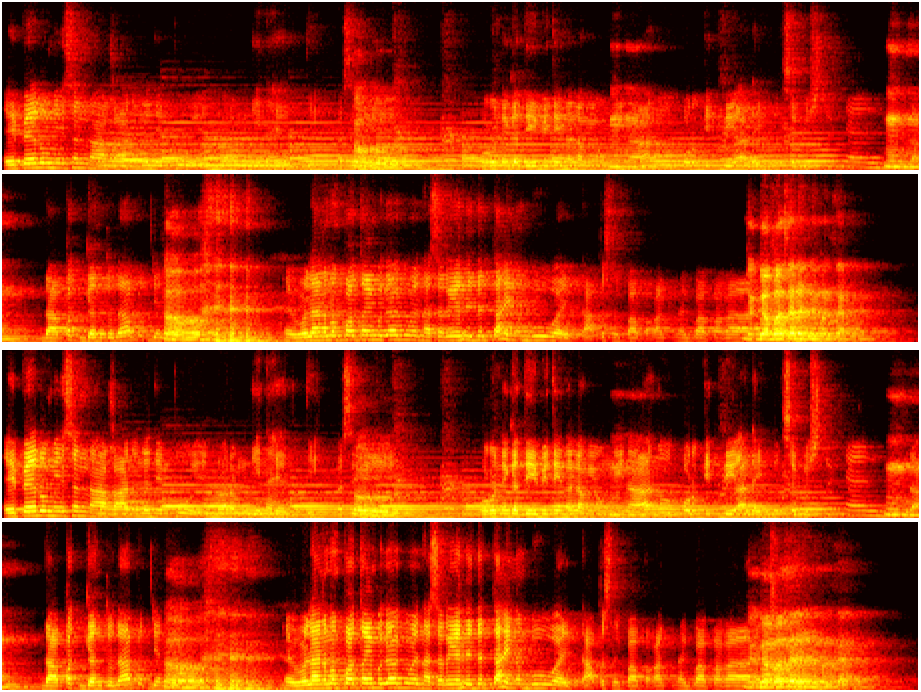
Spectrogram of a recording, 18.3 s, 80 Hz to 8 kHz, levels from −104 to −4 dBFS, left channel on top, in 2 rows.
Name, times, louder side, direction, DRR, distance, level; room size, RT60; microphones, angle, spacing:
voice 1, 0.0-3.9 4.8-9.2 9.5-10.8 12.0-16.8 17.1-17.2, right 3 dB, 35° right, 10 dB, 0.6 m, -32 dB
sound 1, 0.9-8.2, equal, 30° left, 1.8 m, -34 dB
voice 2, 3.5-4.0 6.0-6.4 8.8-9.3 10.7-11.5 11.9-12.0 16.5-17.6, left 1 dB, 80° left, 0 dB, 1.8 m, -29 dB
sound 2, 3.8-4.1 4.3-4.6 4.8-5.1 7.1-7.3 7.7-7.9, left 1 dB, 10° right, 1.1 m, -45 dB
9.9 x 7.9 x 5.7 m, 1.1 s
head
